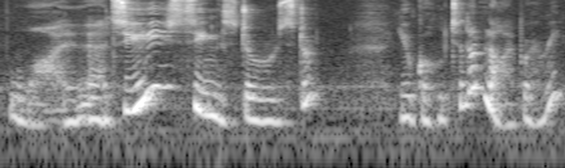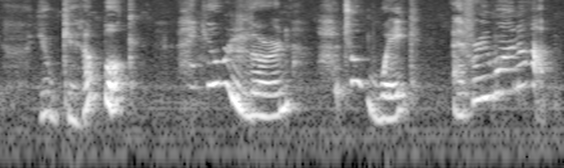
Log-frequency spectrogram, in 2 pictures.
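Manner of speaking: unvoiced wise whisper; owl whisper. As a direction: confide the secret softly.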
